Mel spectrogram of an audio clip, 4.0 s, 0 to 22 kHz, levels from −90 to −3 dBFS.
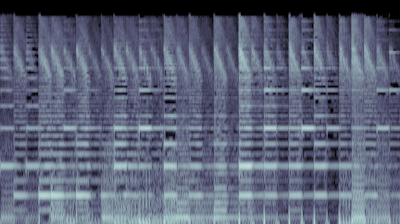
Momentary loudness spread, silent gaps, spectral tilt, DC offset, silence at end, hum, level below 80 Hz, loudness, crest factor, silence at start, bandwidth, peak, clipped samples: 6 LU; none; -2 dB/octave; under 0.1%; 0 s; none; -34 dBFS; -21 LUFS; 20 dB; 0 s; 17 kHz; -2 dBFS; under 0.1%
